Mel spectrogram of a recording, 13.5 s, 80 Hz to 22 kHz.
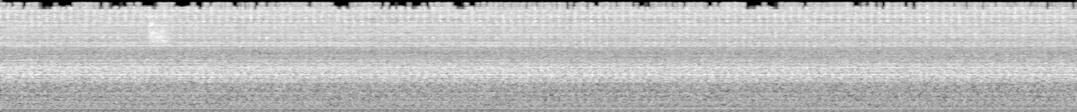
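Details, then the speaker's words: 2001 Honda Civic LX after condenser motor, alternator, coil pack and cam cover cap replacement: steady, even warm idle hum with a constant hiss, no knocks, misses or surging, no engine lights; normal idle. "[Music] wow foreign supposed to sound like that I don't have any engine lights"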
